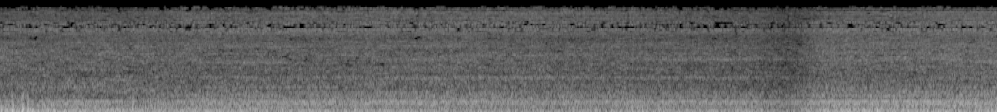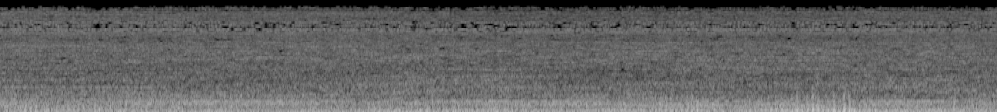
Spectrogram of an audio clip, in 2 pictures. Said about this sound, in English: So that's from the helicopter flyover that they had. One of the pilots was taking a video of the stadium below.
